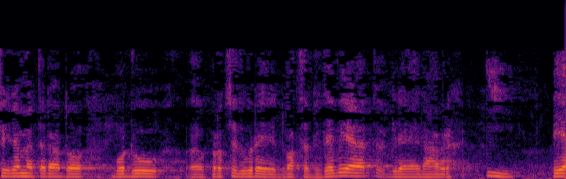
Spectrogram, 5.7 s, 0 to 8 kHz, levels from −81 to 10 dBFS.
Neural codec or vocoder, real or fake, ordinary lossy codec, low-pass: codec, 16 kHz, 8 kbps, FreqCodec, smaller model; fake; MP3, 24 kbps; 7.2 kHz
